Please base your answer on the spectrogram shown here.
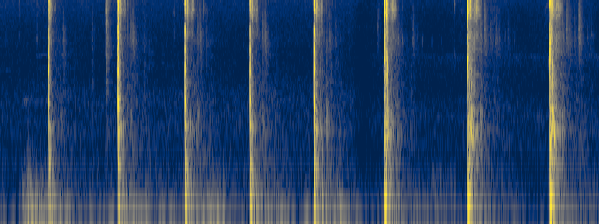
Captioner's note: hammer knocking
